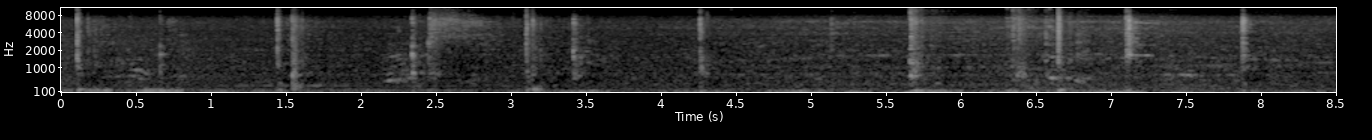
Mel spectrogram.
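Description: Basketball game on an outdoor hard court: a ball bouncing and players' footsteps, heard as scattered sharp knocks at irregular intervals over a low rumble.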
